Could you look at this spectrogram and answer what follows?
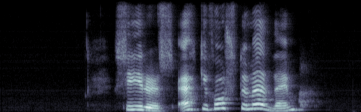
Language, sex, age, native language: Icelandic, female, 50-59, Icelandic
